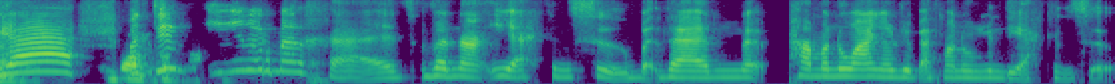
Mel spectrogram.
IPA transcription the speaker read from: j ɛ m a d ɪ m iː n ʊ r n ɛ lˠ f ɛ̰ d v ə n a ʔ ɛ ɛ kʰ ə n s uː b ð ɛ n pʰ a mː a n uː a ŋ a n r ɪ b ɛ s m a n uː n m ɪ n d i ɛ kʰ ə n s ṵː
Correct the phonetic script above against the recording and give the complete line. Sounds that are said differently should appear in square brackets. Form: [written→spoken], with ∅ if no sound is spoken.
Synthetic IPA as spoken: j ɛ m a d ɪ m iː n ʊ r [n→m] ɛ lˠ [f→χ] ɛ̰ d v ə n a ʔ [ɛ→i] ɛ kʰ ə n s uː b ð ɛ n pʰ a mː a n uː a ŋ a n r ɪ b ɛ [s→θ] m a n uː n m ɪ n d i ɛ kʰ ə n s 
